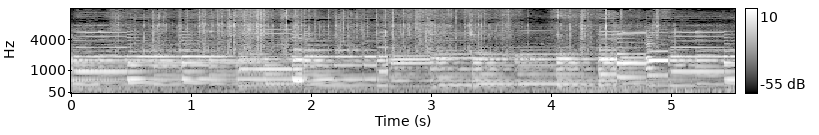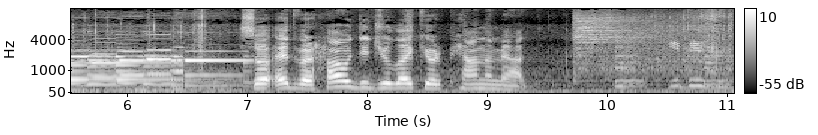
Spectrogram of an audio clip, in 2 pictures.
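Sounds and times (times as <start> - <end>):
toy playing synthesized melody: 1.5 - 2.7.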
